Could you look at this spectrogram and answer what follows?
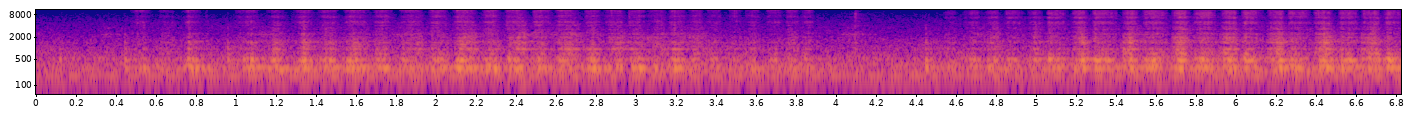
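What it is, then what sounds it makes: Pencil scratching on a wooden stool top. A pencil scratches and rubs along the grain on the flat top of a small wooden child's stool while drawing. Quick, scratchy rasping strokes come at about two per second in two bursts, separated by a brief quieter lull near the middle.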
